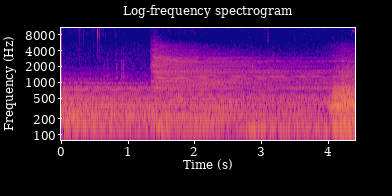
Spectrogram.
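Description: Background score of long, slowly fading gong-like ringing tones, with a brighter ringing layer coming in about a second and a half in.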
